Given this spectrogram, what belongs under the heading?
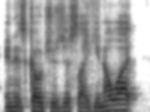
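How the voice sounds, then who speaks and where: A man's voice: medium pitch, fairly quick, darkish tone. Man, podcast host, casual chat, rambling, laughs often. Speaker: podcast co-host and fight promoter.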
